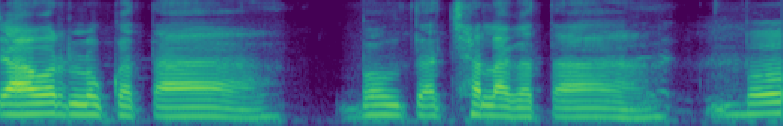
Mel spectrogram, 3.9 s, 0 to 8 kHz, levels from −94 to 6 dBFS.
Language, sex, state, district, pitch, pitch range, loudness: Bhojpuri, female, Uttar Pradesh, Gorakhpur, 170 Hz, 155-190 Hz, -20 LUFS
